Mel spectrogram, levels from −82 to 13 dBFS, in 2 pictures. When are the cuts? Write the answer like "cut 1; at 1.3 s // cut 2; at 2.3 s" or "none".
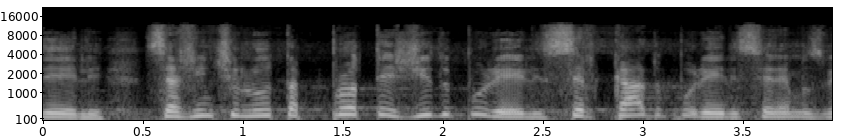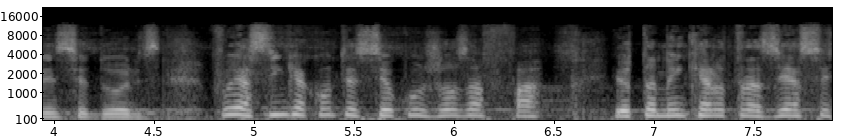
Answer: none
